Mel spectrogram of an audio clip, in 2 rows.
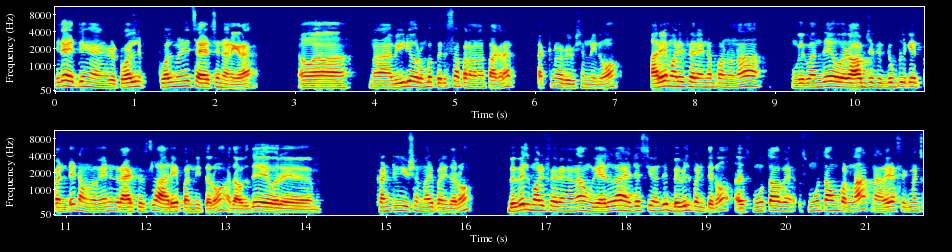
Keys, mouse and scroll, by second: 3.3 click, 15.3 click.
